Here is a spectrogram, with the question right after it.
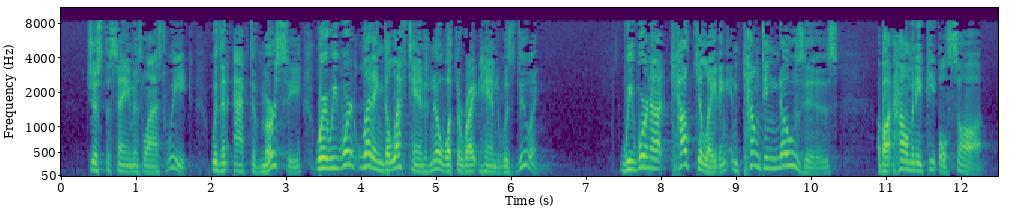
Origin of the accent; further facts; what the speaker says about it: Michigan, United States; I remember I grew up in Michigan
